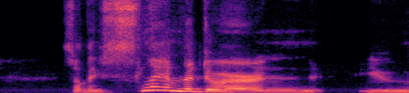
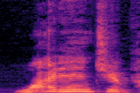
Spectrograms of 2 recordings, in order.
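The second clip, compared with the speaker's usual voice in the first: laughing. Real, not acted. Laughing at her own joke.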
